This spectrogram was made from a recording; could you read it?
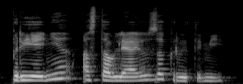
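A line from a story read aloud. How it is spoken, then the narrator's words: Wooden, flat voice. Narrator (Russian): произнес деревянным голосом академик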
